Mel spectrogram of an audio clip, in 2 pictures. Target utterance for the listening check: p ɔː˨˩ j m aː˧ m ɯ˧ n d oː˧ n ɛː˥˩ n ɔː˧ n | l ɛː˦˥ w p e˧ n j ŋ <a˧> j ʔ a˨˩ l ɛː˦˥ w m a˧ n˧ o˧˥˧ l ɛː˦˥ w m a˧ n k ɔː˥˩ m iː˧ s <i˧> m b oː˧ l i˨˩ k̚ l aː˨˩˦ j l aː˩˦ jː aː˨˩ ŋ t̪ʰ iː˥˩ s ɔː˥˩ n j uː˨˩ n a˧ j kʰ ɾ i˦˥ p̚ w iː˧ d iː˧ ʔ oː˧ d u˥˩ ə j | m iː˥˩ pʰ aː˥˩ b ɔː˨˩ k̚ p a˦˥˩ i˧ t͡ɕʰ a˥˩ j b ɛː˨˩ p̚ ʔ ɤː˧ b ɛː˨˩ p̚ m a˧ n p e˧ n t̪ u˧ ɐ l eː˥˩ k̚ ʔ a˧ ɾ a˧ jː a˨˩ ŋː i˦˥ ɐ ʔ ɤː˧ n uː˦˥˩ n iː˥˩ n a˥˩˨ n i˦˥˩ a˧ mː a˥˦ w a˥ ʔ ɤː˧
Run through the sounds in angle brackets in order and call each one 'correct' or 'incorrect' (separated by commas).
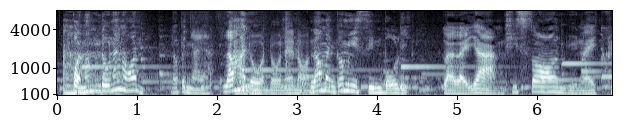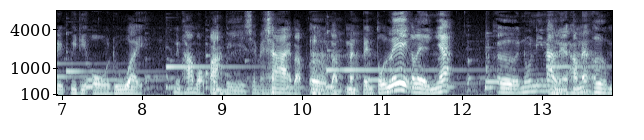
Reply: correct, correct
